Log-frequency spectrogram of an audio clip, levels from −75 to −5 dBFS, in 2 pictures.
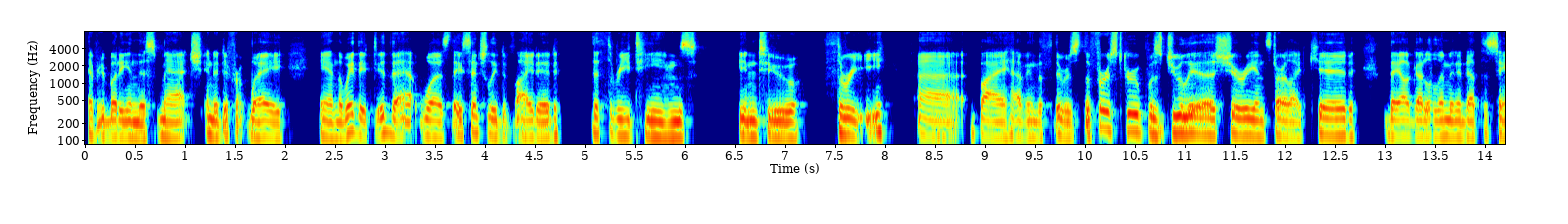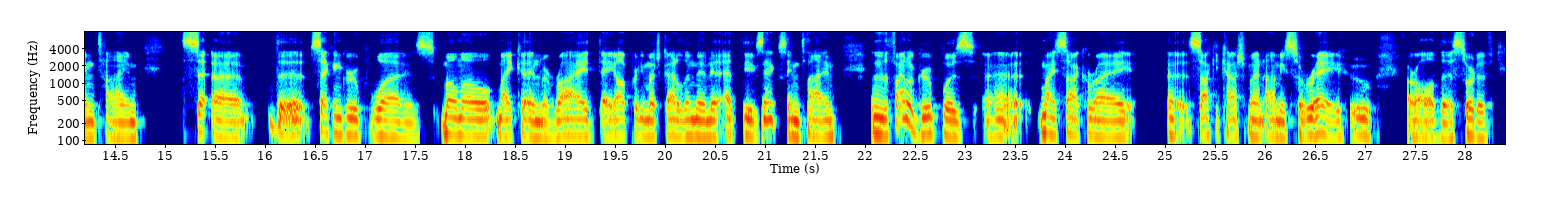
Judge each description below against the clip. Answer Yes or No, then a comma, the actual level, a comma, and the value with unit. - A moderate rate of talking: Yes, average, 185 wpm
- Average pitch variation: No, narrow, 1.9 semitones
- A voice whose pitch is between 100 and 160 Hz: Yes, low, 115 Hz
